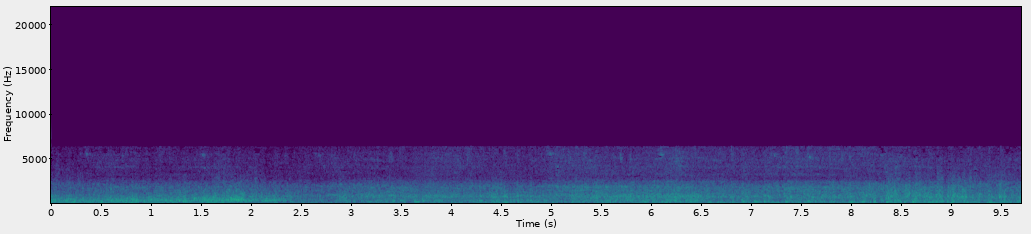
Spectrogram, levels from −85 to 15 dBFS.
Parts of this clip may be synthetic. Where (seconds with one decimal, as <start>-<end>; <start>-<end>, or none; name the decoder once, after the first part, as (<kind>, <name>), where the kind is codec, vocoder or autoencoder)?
3.5-4.0 (autoencoder, DAC-VAE)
